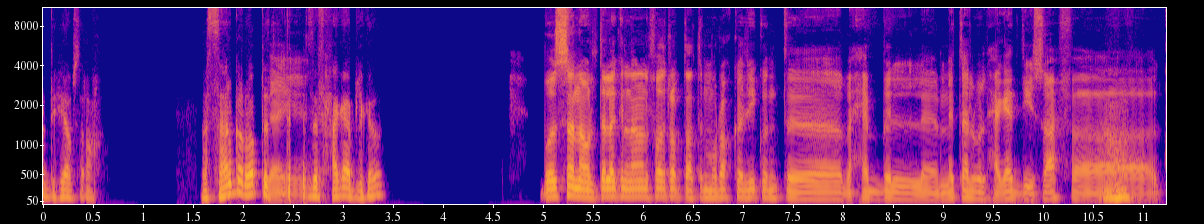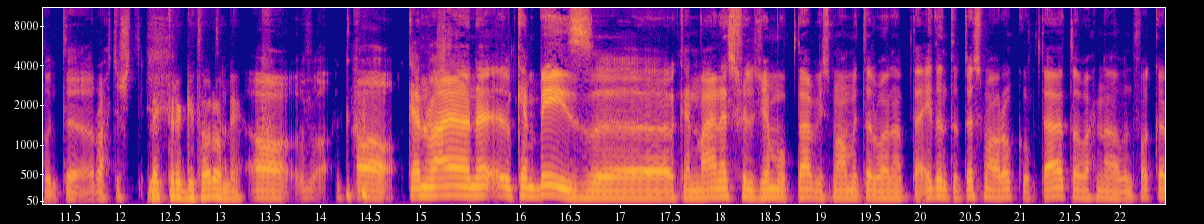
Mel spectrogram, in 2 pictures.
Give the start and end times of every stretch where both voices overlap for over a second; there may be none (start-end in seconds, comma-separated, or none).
none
